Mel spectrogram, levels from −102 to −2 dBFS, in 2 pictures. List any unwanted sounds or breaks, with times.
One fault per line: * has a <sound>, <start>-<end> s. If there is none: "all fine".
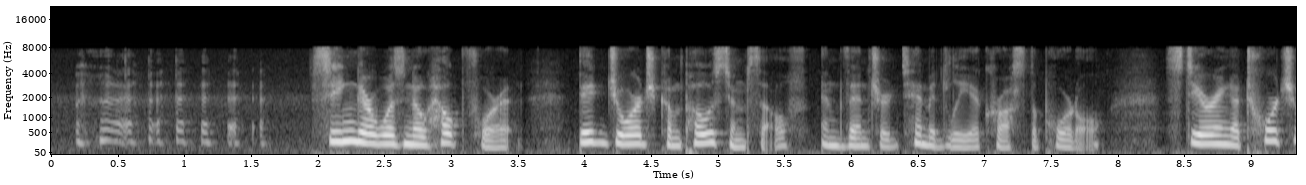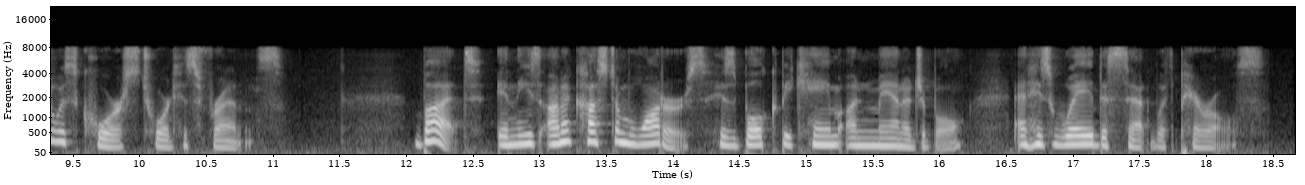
* has a laugh, 0.2-1.7 s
